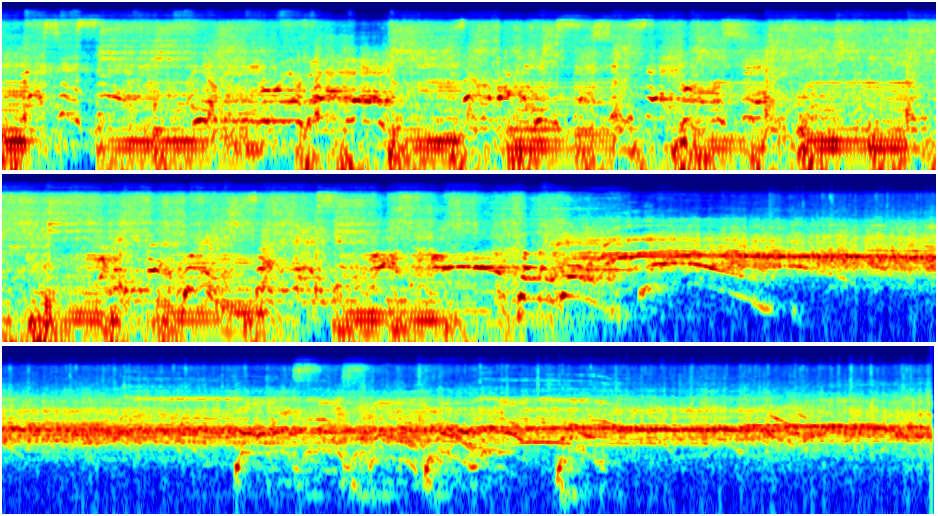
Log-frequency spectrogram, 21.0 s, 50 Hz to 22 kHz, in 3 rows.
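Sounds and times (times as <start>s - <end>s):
rock band music: 0.0s - 11.6s
crowd cheering and screaming: 0.0s - 21.0s.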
